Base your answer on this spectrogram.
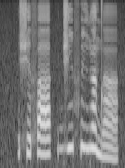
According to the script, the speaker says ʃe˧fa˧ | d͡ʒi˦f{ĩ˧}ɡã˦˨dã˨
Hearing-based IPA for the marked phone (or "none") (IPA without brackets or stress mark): ĩ˦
